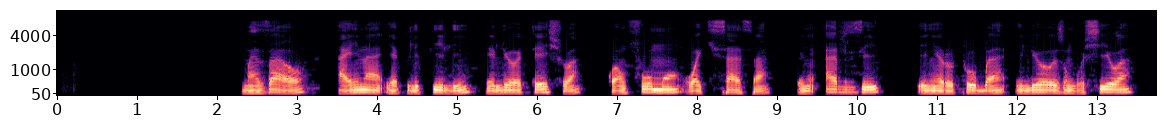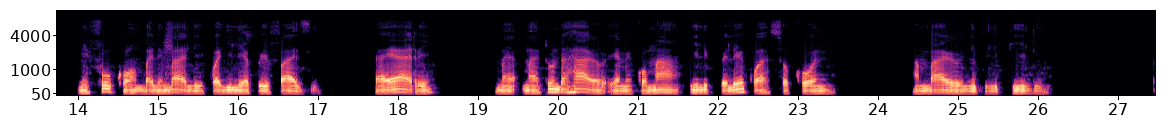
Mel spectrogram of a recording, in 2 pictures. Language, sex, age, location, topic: Swahili, male, 25-35, Dar es Salaam, agriculture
